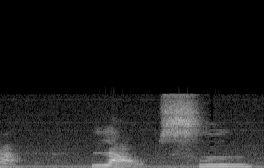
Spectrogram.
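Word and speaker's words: 老师: อย่า ลืม นะ คะ คำ ว่า ซื้อ ปลาย ลิ้น แตะ ที่ หลัง ฟัน บน ค่ะ เหล้า ซื้อ เหล้า ซื้อ คำ นี้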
